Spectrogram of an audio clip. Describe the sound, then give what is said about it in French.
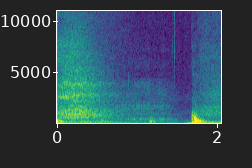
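Forceful breathy exhalations: a long airy blow that fades out, a faint short puff, then a sharp, louder burst of breath near the end. No speech. “Des expirations forcées.”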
